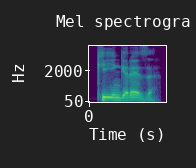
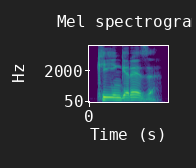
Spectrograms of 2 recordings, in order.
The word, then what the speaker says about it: Kiingereza: Kiingereza. Kiingereza.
